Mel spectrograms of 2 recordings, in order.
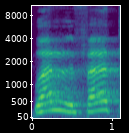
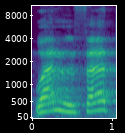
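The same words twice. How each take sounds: No difference in how they are said.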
